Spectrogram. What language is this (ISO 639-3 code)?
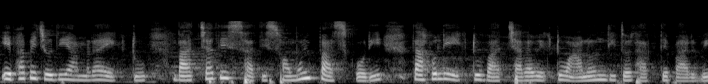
ben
